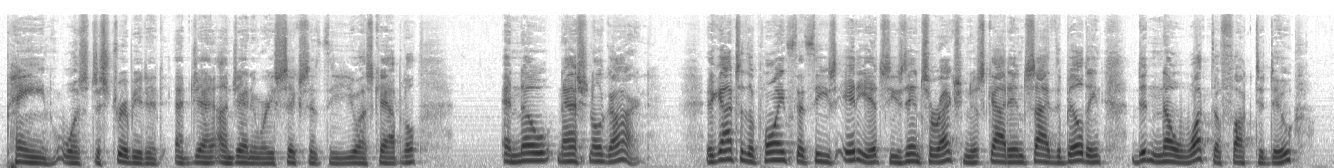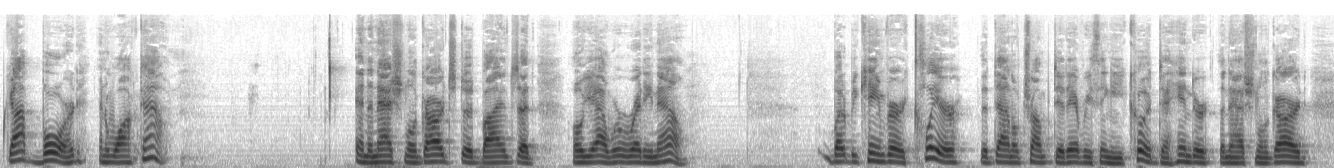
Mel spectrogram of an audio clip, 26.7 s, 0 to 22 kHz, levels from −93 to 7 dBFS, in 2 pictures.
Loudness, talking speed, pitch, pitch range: -19 LUFS, 160 wpm, 145 Hz, 130-160 Hz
